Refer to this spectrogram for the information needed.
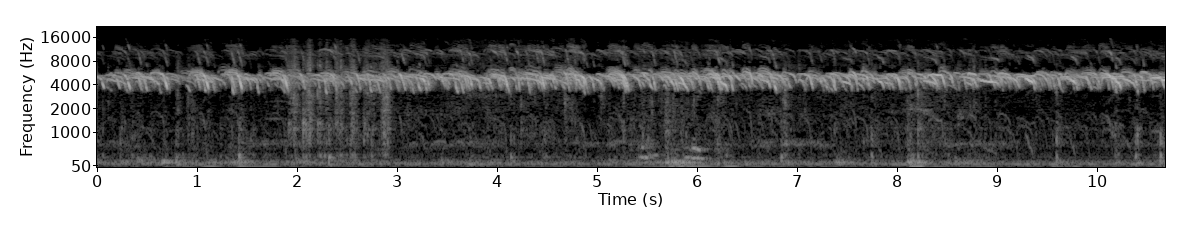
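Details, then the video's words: Chicks of domestic chicken giving constant high-pitched cheeping, many peeps overlapping, with scattered clicks and rustling. "murgi ke bache chote chote | Chicken chicks video | Chicken chicken free sound"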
